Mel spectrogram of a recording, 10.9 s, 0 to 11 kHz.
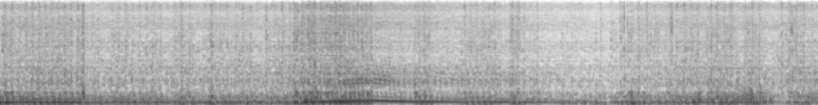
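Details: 1940 or 1941 Ford truck with flathead V8, sat about 50 years, cold block: lumpy, uneven idle with a loose thudding beat and a brief rev swell. Rough running; owner suspects worn rings, unconfirmed.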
